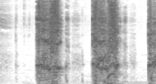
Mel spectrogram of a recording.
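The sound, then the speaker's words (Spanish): A person gives forceful coughs, three loud, harsh bursts separated by short pauses. “Porque ese golpe de tos fuerte, como que acabo de hacer yo”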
